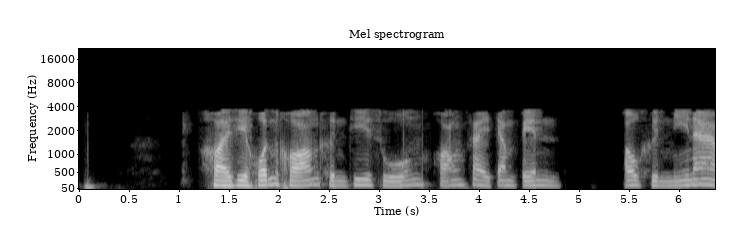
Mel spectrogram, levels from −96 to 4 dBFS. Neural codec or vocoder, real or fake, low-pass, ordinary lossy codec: codec, 16 kHz, 4 kbps, FreqCodec, larger model; fake; 3.6 kHz; MP3, 24 kbps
